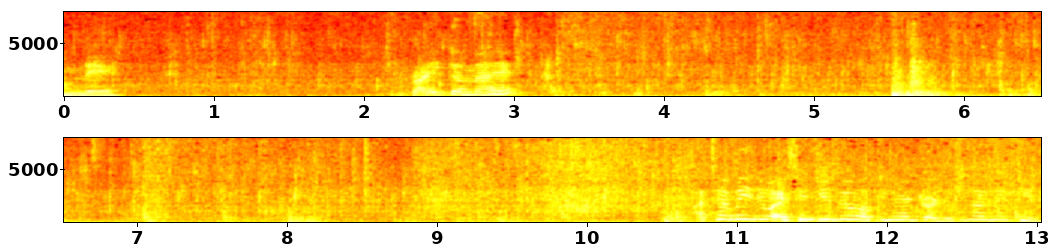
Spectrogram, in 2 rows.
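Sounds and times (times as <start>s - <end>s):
food sizzling in hot oil: 0.0s - 13.0s
knock: 5.5s - 5.9s
spatula stirring in wok: 6.1s - 13.0s.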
